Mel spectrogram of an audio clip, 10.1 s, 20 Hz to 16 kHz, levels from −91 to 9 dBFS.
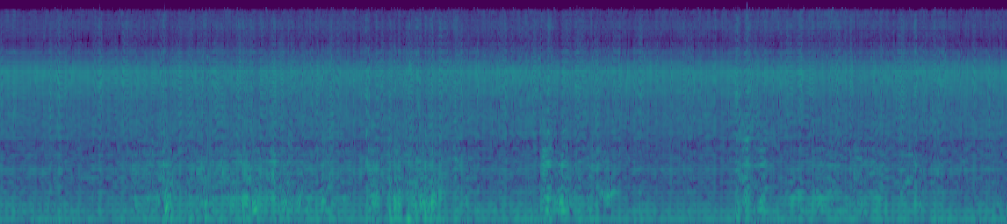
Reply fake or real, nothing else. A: fake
